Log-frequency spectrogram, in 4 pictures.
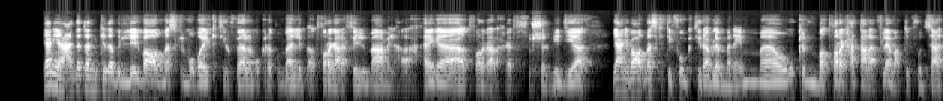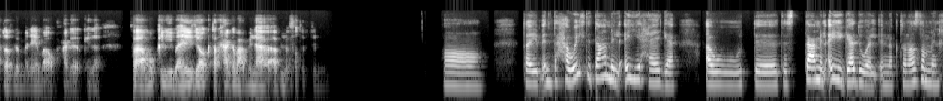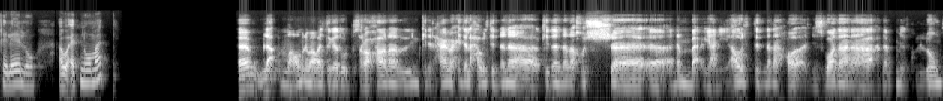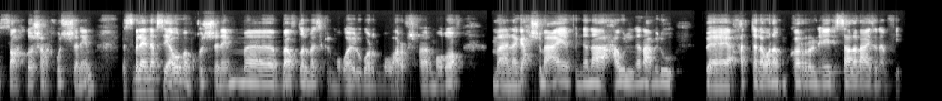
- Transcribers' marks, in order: in English: "social media"; unintelligible speech
- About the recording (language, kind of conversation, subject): Arabic, advice, إزاي أقدر ألتزم بمواعيد نوم ثابتة؟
